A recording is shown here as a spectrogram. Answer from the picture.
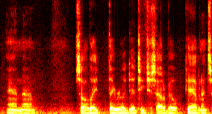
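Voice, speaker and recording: With an American accent, a man talks fairly quickly in a very deep, low, flat monotone over noticeable background noise. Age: 60s. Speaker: business executive. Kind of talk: interview. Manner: halting, many fillers.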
